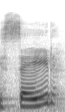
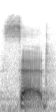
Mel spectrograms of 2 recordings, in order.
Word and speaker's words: said: use the words or the pronunciation of english it really should be sayed but we say said so there's a lot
